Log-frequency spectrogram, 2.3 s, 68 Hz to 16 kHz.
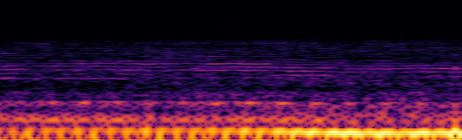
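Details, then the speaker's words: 1999 Holden VT Commodore Berlina wagon 5.7L V8, idling then blipped: steady power steering pump whine, pump sounds awful. Fluid leaks from a steering hose and drips off the rack. "I'll just give it a kick in the guts so you can hear it. I don't want it to get too warm, obviously. That traditional power steer whine."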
